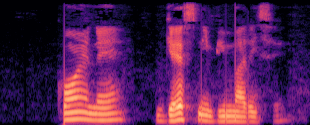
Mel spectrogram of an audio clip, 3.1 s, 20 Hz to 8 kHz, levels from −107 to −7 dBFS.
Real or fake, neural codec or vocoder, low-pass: real; none; 7.2 kHz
